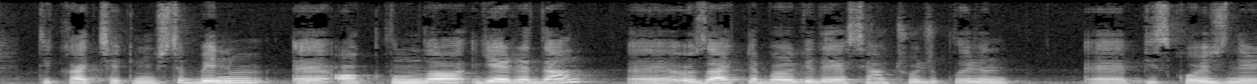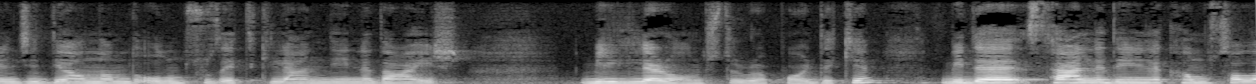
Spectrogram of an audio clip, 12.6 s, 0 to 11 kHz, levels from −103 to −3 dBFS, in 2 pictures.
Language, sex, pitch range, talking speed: Turkish, female, 185-220 Hz, 130 wpm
